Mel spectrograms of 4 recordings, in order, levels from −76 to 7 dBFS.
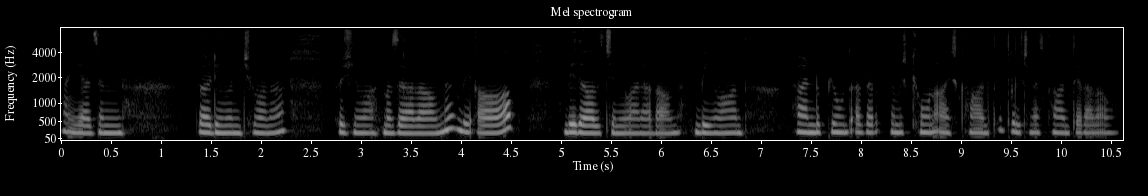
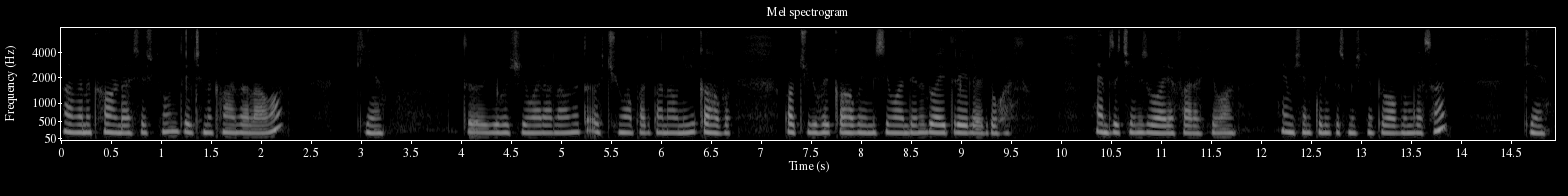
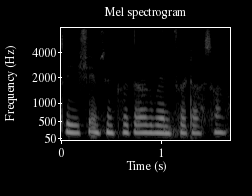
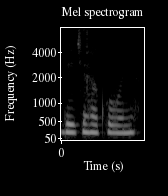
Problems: constant background noise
